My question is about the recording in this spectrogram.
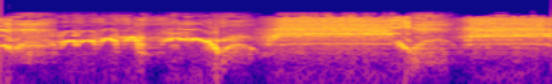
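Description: A boy's voice yelling and screaming, played backwards so the words come out garbled. Halfway through, the choppy yelling gives way to a long harsh scream, which breaks off briefly and then starts again.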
